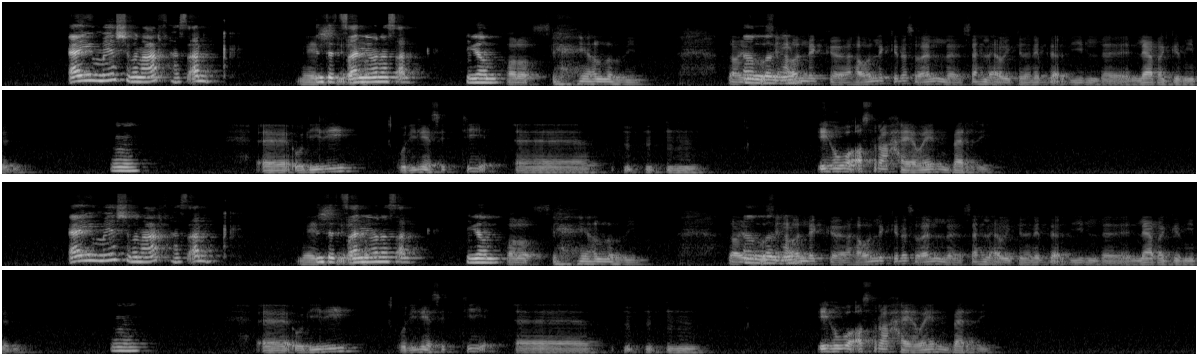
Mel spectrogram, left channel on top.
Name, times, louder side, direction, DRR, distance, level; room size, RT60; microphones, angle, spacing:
voice 1, 0.7-2.1 3.1-4.1 4.6-5.0 7.4-8.0 13.0-13.3, left 3 dB, 70° left, 10 dB, 1.5 m, -23 dB
voice 2, 2.9-3.7 5.0-6.4 6.8-12.2 14.3-15.5 15.9-19.0 20.1-21.8, left 1 dB, 25° left, 7 dB, 2.6 m, -33 dB
26.0 x 13.5 x 3.2 m, 0.38 s
head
